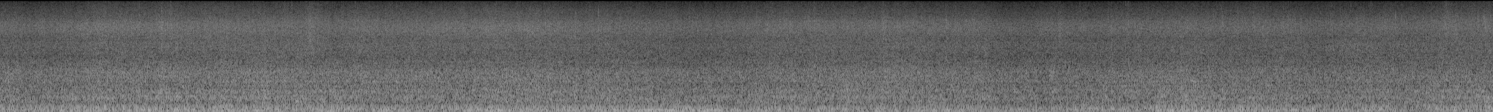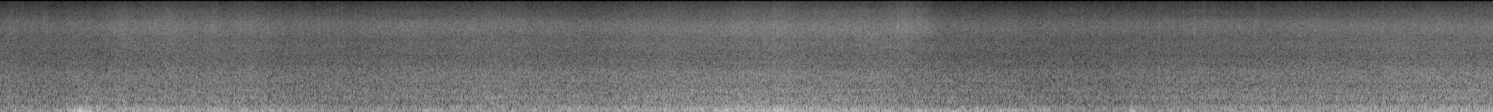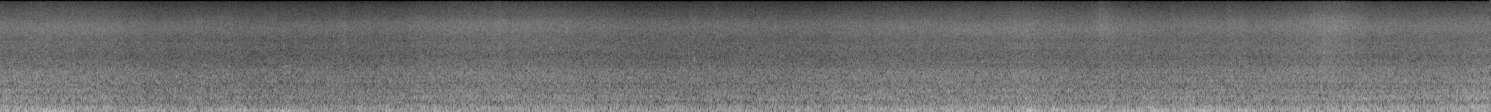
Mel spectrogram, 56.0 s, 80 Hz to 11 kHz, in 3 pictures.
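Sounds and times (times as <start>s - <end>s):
sea waves washing ashore: 0.0s - 55.9s.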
